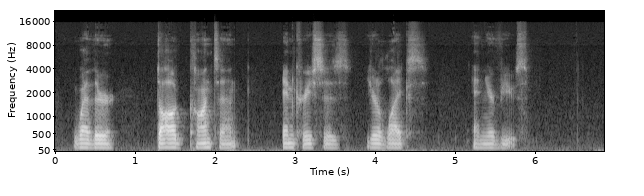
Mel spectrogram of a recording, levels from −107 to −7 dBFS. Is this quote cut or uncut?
uncut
